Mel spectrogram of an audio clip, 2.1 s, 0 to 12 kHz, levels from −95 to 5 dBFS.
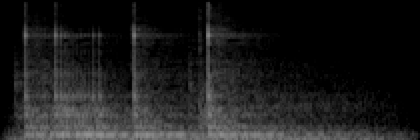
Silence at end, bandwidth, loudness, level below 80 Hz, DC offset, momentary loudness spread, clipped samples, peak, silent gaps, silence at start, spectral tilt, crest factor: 0.05 s; 11 kHz; -47 LUFS; -58 dBFS; under 0.1%; 15 LU; under 0.1%; -22 dBFS; none; 0.05 s; -6 dB/octave; 26 dB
